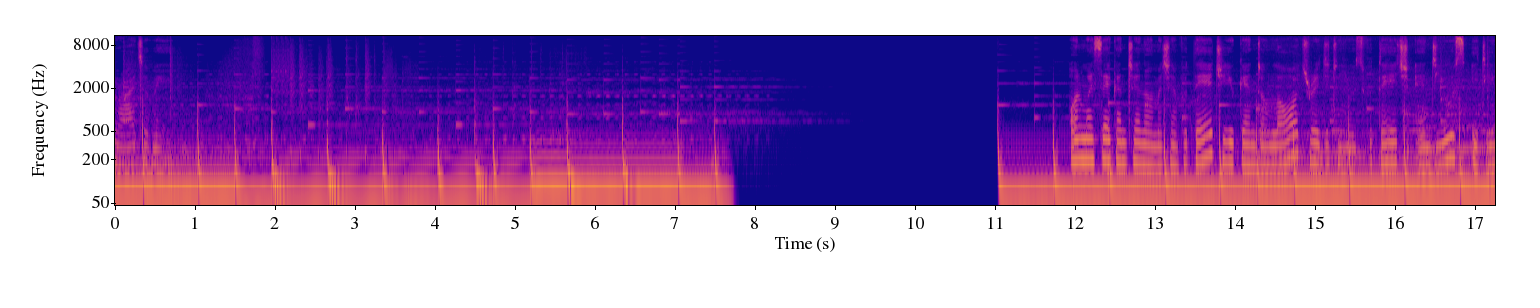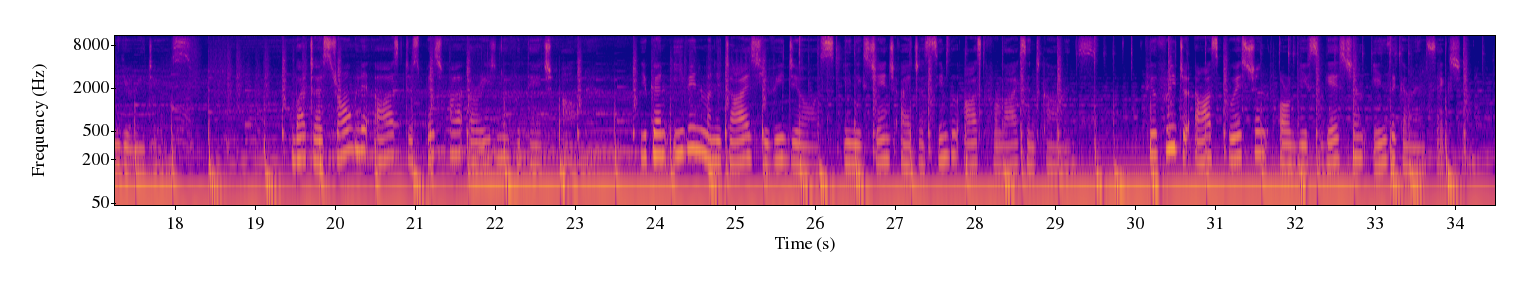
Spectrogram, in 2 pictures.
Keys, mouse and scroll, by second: 1.4 click, 2.5 click, 6.4 click, 11.0-12.4 typing, 13.4 Return, 16.0 click, 16.4-17.2 typing, 17.0 click, 20.4 click, 21.2 space, 23.3 space, 24.8 click, 26.6 click, 27.2 n, 27.9 click, 28.1 space, 30.3 space, 30.5 space.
